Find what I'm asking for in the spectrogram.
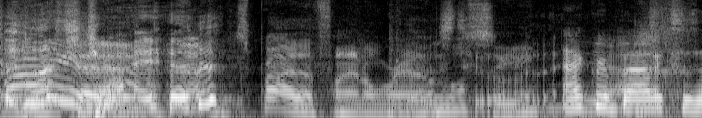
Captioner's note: speaking quietly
